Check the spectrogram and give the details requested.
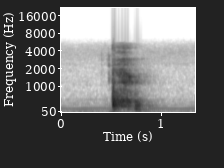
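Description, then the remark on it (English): A single short, harsh cough bursts out, then fades quickly, leaving a low steady hum in the background. “Don't worry about coughing.”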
